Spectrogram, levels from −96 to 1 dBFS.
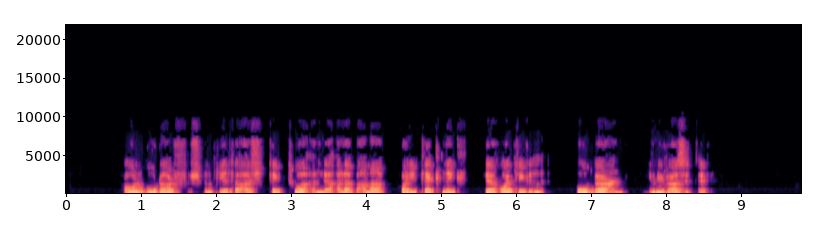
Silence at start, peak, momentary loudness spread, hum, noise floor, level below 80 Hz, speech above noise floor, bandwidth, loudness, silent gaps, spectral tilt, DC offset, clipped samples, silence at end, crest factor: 0.75 s; -4 dBFS; 9 LU; none; -88 dBFS; -64 dBFS; 69 dB; 7.4 kHz; -20 LUFS; none; -6.5 dB/octave; under 0.1%; under 0.1%; 1.25 s; 18 dB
